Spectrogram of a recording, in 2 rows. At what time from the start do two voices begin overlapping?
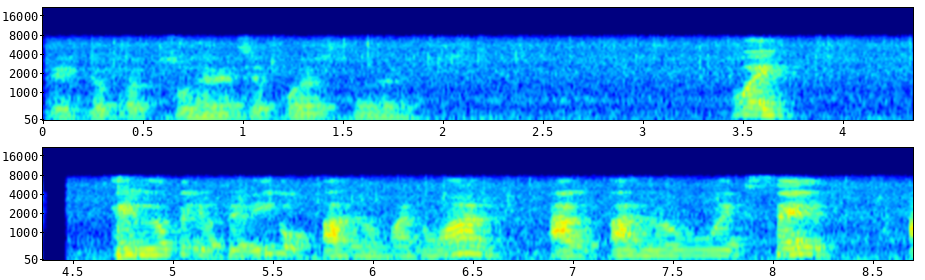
none

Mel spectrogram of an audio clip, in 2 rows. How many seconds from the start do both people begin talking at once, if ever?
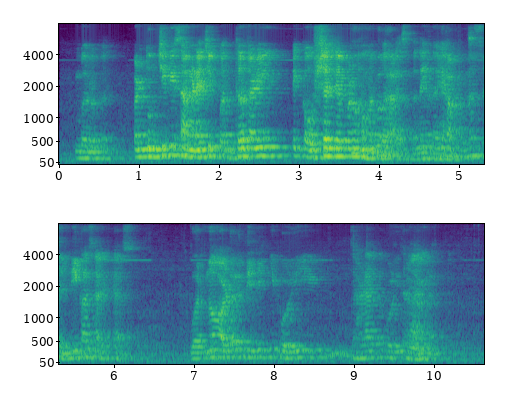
3.6 s

